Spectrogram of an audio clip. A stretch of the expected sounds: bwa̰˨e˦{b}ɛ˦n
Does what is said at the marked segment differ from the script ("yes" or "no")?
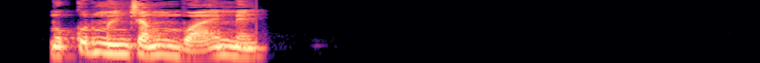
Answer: yes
